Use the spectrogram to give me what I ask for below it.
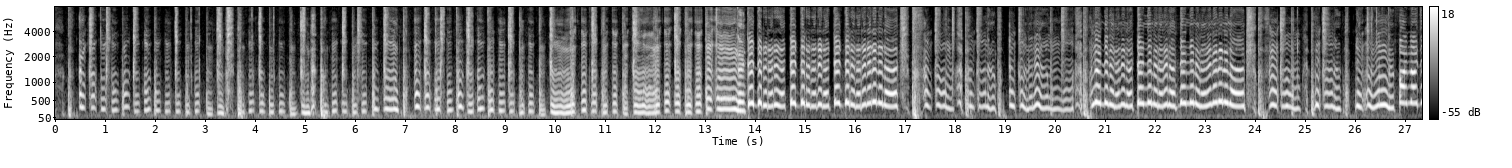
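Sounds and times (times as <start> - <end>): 
beatbox: 0.2 - 27.3.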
